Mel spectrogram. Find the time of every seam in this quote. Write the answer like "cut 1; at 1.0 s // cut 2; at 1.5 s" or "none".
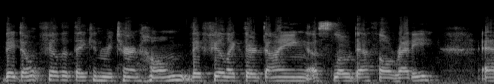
none

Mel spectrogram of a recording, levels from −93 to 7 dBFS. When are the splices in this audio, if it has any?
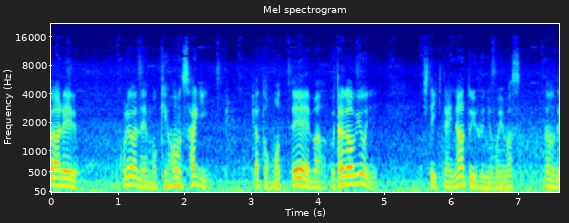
none

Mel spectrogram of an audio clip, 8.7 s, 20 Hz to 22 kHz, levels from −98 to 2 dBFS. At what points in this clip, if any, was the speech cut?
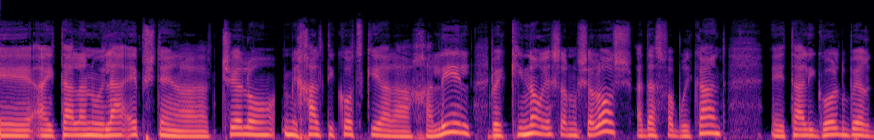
cut 1; at 1.0 s

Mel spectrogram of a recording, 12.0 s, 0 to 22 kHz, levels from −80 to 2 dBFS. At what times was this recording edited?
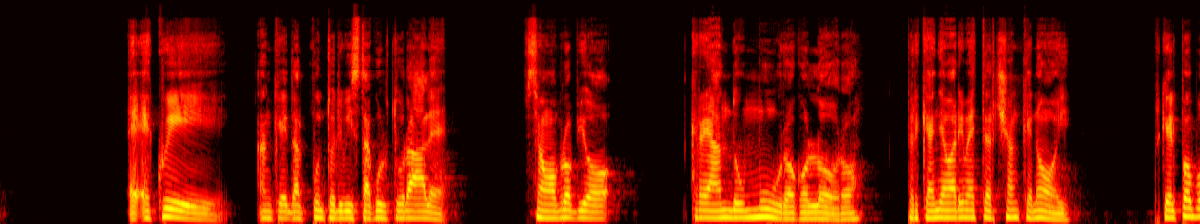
cut 1; at 9.0 s

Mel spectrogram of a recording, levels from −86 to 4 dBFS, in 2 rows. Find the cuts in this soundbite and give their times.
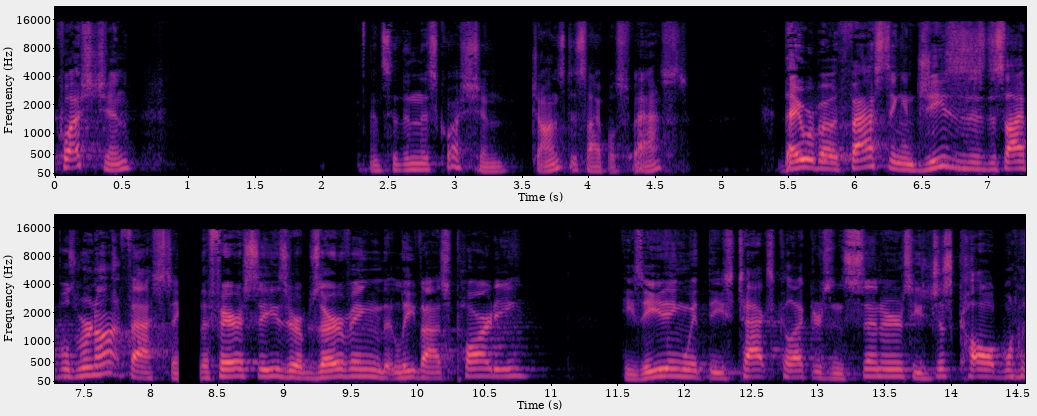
cut 1; at 5.3 s // cut 2; at 8.2 s

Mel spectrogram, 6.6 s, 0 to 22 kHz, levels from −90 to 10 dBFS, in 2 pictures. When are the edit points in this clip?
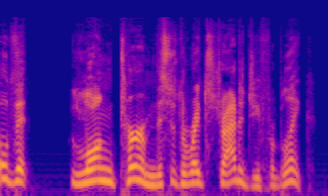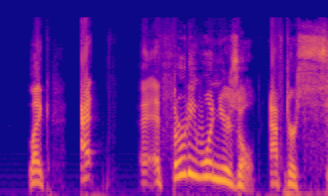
none

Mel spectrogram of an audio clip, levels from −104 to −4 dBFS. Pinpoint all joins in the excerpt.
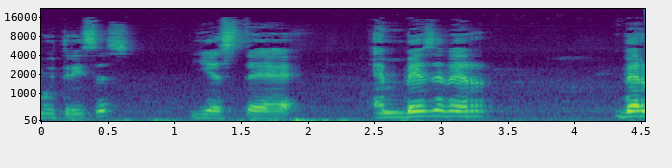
cut 1; at 2.4 s

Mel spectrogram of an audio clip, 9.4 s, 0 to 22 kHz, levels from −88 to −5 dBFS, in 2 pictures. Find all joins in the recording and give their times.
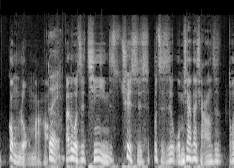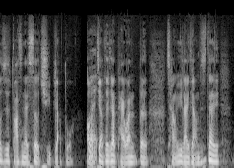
cut 1; at 2.2 s

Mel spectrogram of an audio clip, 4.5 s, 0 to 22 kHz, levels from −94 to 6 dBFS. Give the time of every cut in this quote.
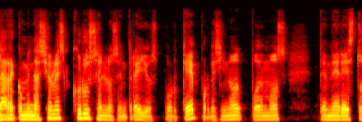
none

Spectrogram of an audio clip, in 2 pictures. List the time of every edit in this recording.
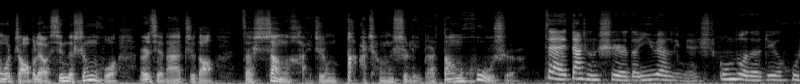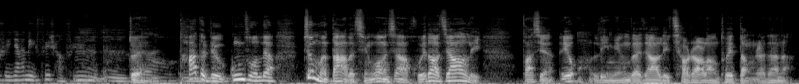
none

